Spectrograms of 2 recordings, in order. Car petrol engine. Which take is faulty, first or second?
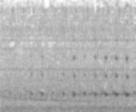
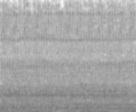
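first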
